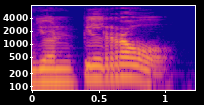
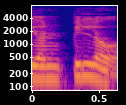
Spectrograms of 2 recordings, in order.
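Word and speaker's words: 연필로: dibacanya y Po ya bukan Yon pilro tapi Yon Pilo masih ingat ya kalau ada di akhir ketemu R lagi sampingnya keduanya dibaca l Yon Pilo Seo Seo itu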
